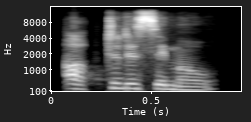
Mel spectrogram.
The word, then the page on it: octodecimo: Indian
